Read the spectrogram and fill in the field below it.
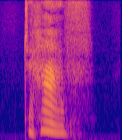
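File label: "have", British English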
